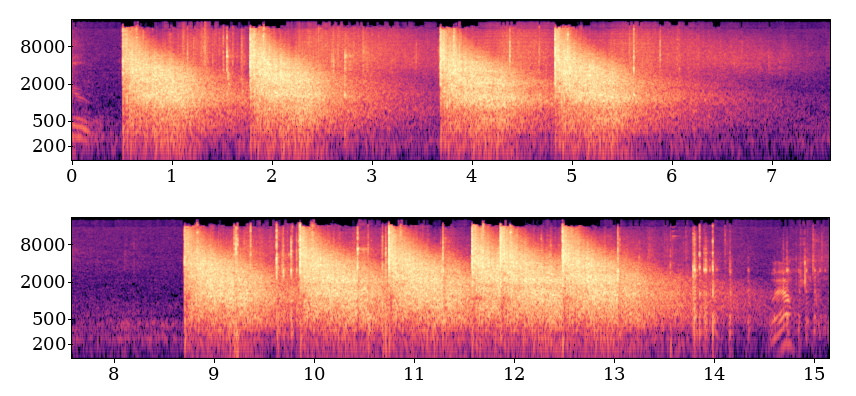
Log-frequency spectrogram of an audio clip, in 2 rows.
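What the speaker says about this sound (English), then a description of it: "So let's just shoot at a few things we have out here on the ground." A Mossberg 940 JM Pro semi-automatic shotgun fired outdoors at targets on the ground: loud, sharp blasts in quick bursts, a group of four, a pause, then a faster string of shots with ringing decay.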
